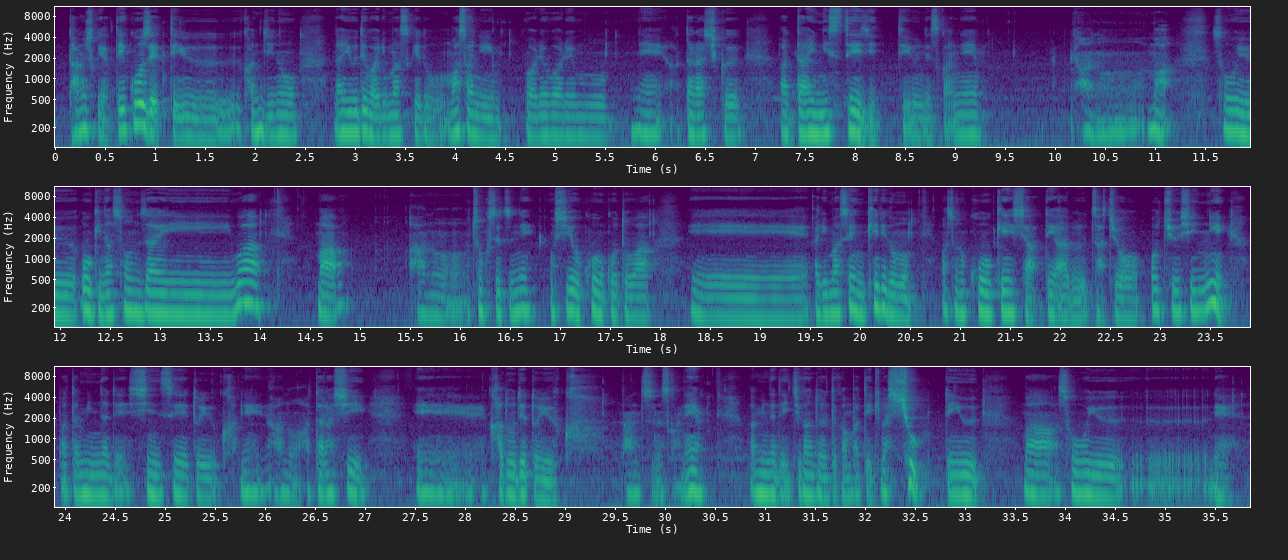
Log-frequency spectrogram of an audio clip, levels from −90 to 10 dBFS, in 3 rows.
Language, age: Japanese, 40-59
